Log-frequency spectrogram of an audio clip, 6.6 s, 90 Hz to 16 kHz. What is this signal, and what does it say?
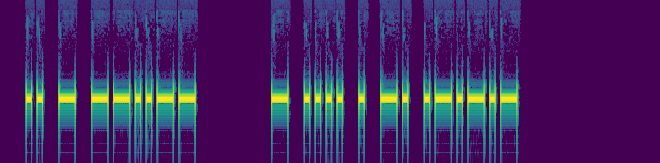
Morse code, heard as a keyed tone, about 22 wpm, 700 Hz. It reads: IT, THEN.
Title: Sentences Top 200 Words - 22wpm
